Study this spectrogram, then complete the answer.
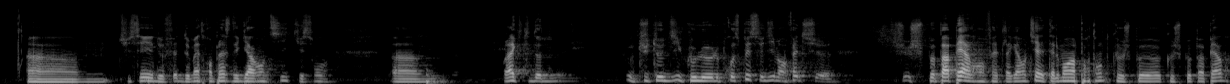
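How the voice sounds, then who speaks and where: A somewhat breathy man at a fairly high pitch and moderate pace, with ordinary pitch variation, big swings in loudness and long, frequent pauses. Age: 30s. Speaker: online course entrepreneur. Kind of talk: interview. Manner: hesitant, repetitive fillers.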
